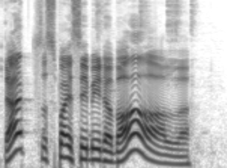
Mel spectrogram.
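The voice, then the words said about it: Jim Carrey's The Mask impression. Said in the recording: “I was doing an impression of The Mask, actually, not another race ... Jim Carrey's The Mask, yeah, exactly.”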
